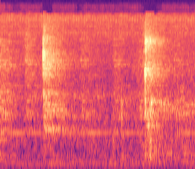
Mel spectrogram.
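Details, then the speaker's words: Harley-Davidson motorcycle with engine off and ignition on, just after an LED headlight bulb was fitted: a sharp single click repeats about every three-quarters of a second as the bike clicks away to itself. "don't know if you can hear there the bike clicking away to itself."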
